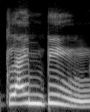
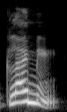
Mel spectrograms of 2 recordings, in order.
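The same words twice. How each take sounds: First: The B sound is pronounced. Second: The B sound is left out. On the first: The speaker calls it wrong. "we don't say climbing" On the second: The speaker calls it right. "We say climbing"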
